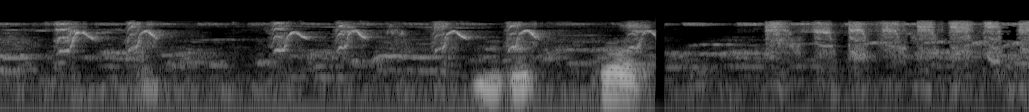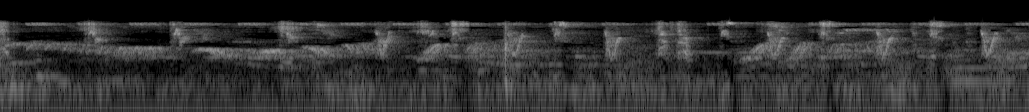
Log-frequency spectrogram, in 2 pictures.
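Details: Energetic song of a long-tailed shrike mimicking house sparrows: bursts of quick chirps, a brief buzzy rattle, then a long run of chattering, twittering notes and slurred whistles with hardly any pause.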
